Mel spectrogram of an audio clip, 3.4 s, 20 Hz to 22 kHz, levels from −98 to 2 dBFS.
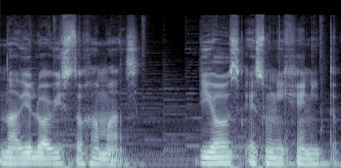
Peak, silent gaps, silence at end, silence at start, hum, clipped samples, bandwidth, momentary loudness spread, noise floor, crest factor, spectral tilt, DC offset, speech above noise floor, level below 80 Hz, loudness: -2 dBFS; none; 0 s; 0 s; none; under 0.1%; 16 kHz; 8 LU; -44 dBFS; 16 dB; -5.5 dB/octave; 0.9%; 26 dB; -40 dBFS; -19 LUFS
